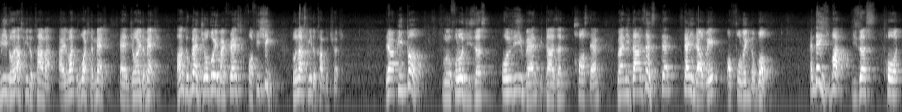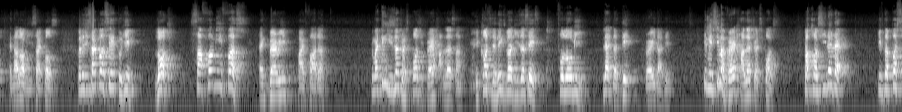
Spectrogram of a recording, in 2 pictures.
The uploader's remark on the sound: Recorded Live/Sermon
